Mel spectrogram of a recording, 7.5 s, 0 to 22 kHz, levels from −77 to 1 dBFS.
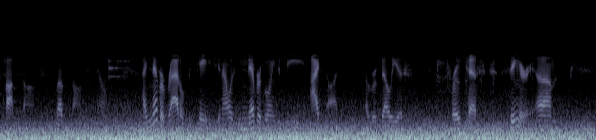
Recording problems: high frequencies cut off; severe; nothing above 4 kHz
wrong speed and pitch; too fast and too high; 1.5 times normal speed
wind noise on the microphone; heavy; 2 dB below the speech
low rumble; loud; throughout; 4 dB below the speech
clattering dishes; faint; at 1.5 s; peak 15 dB below the speech

